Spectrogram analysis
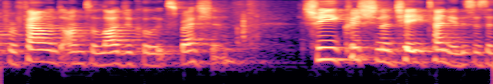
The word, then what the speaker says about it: Chaitanya: Sri Krishna Chaitanya, this is the name of Mahaprabhu, but it means Krishna consciousness. Because Chaitanya, I'm saying, the Bengalis will say Chaitanya. They don't pronounce the Y.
